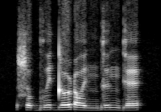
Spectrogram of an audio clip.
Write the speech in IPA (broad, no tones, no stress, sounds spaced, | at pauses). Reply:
s o ɡ u e̯ d o ɽ ɔ e̯ ŋ ɡ ɘ ŋ ɡ ɛ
